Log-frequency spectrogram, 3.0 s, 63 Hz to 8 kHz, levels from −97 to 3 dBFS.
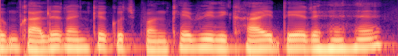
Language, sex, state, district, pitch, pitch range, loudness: Hindi, male, Jharkhand, Deoghar, 130 Hz, 125-135 Hz, -12 LUFS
